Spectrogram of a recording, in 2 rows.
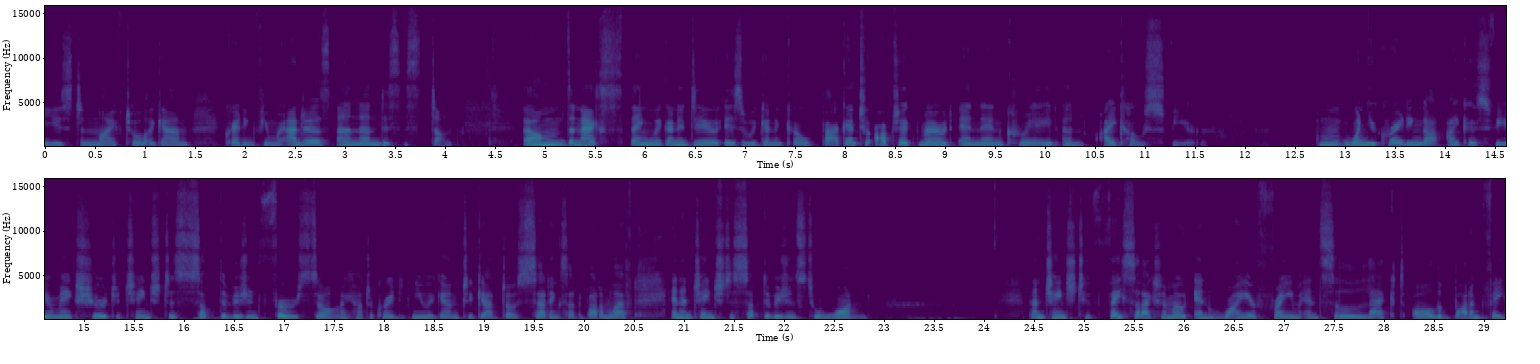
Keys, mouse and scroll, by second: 0.5 click, 1.0 middle click, 2.3 middle click, 2.6 middle click, 2.8 scroll up 2, 3.1 scroll down 1, 3.5 shift+a, 3.5 Tab, 4.0 middle click, 4.8 shift+a, 7.3-7.8 scroll down 3, 7.7 middle click, 9.2 z, 11.4 KP_1, 12.7 Tab, 14.7 Tab, 15.7 x, 16.5 shift+a, 19.3 click, 21.3 Tab, 23.0 click, 23.8 click, 25.1 x, 27.4 middle click.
